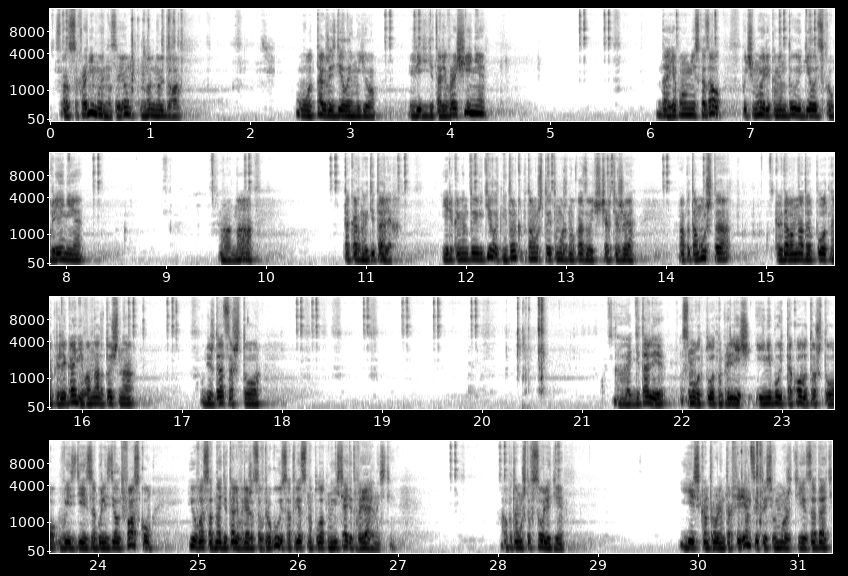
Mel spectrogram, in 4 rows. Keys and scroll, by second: 0.6-1.5 typing, 9.3 Escape.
